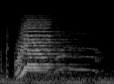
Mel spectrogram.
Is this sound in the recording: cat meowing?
yes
